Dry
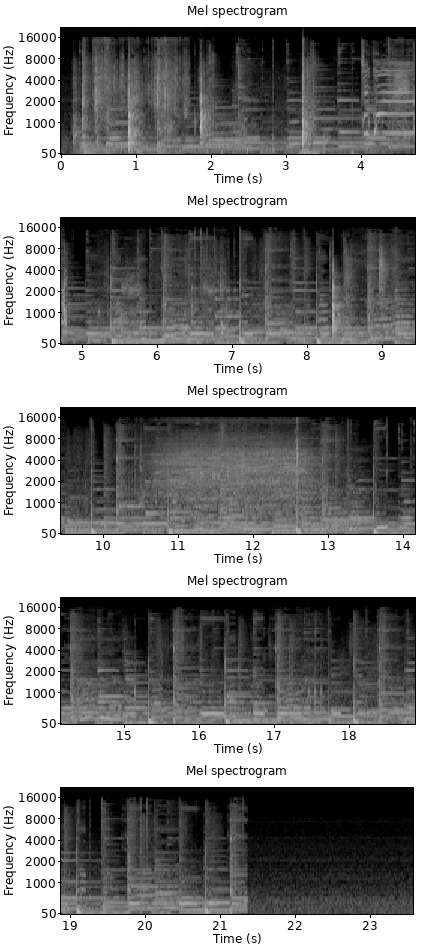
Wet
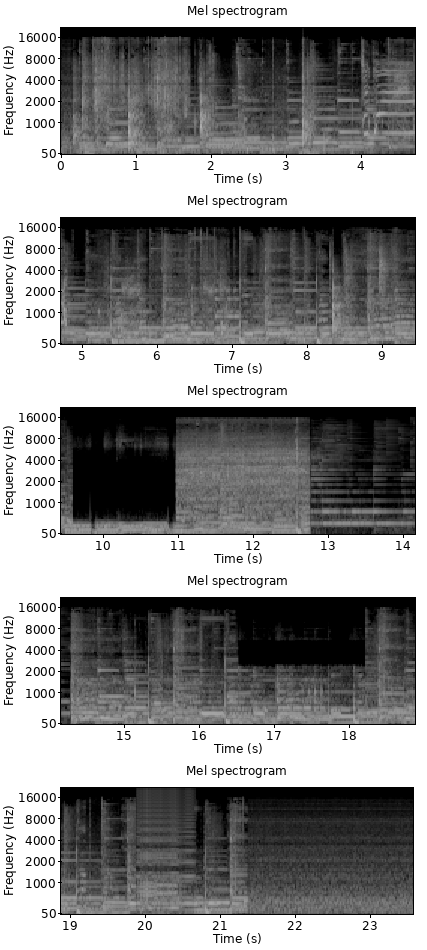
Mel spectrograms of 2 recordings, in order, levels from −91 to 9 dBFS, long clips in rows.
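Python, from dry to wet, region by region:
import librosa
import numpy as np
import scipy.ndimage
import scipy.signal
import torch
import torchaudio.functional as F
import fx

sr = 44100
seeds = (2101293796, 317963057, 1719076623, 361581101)

y = fx.chain(x, sr, fx.cheby1_bandstop(low_hz=300.0, high_hz=6500.0, order=5),
    fx.over_compress(threshold_db=-35.0, ratio=-0.5),
    fx.air_absorb(metres=160.0), at=(9.58, 10.97))
y = fx.chain(y, sr, fx.band_shelf(hz=530.0, db=12.0, octaves=1.1),
    fx.comb_fb(f0_hz=240.0, decay_s=0.64, harmonics='all', damping=0.0, mix_pct=100),
    fx.robotise(hz=360.0), at=(12.75, 14.29))
y = fx.chain(y, sr, fx.brickwall_bandstop(low_hz=2400.0, high_hz=5500.0),
    fx.spacing_loss(db_at_10k=34),
    fx.comb(ms=3.9, depth=0.62), at=(16.51, 18.22))
y = fx.chain(y, sr, fx.low_shelf(hz=460.0, db=-6.0),
    fx.over_compress(threshold_db=-37.0, ratio=-0.5),
    fx.sample_hold(seeds[0], rate_hz=1600.0, jitter_pct=0), at=(19.87, 20.66))
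y = fx.highpass(y, sr, hz=88.0, slope=6)
y = fx.notch(y, sr, hz=3500.0, q=14.0)
y = fx.env_flatten(y, sr, amount_pct=50)
y = F.gain(torch.from_numpy(y), -6.0).numpy()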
